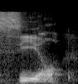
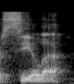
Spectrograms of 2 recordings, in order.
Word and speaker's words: Seele: but actually soul, which can't pronounce German, but I think it's seal or seele.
